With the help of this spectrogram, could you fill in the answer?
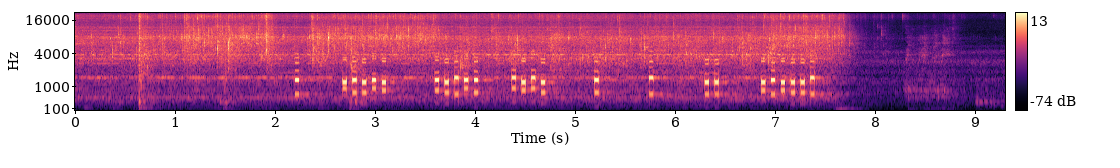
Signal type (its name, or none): DTMF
